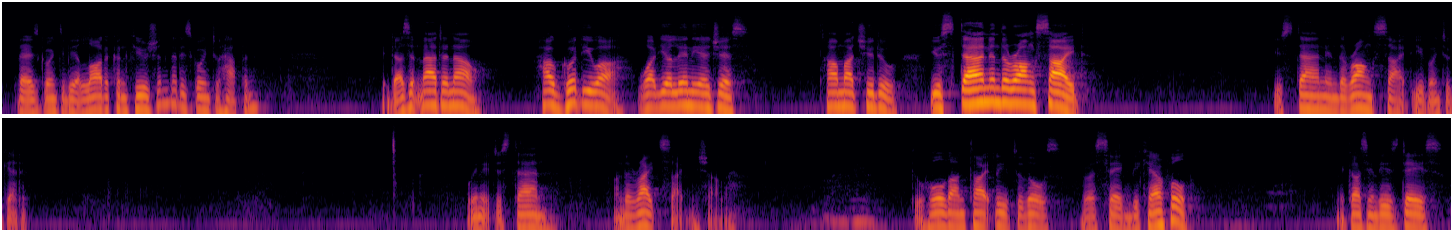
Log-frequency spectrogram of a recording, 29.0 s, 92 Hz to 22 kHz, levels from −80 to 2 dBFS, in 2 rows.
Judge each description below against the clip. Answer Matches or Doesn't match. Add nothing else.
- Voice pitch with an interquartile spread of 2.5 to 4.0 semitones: Matches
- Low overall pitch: Matches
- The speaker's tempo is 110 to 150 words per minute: Matches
